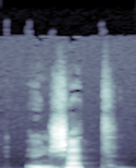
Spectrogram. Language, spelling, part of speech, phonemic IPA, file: French, chatte, noun, /ʃat/, Fr-chatte.ogg
- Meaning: 1. she-cat (female cat) 2. pussy, twat (female genitalia) 3. luck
